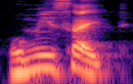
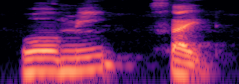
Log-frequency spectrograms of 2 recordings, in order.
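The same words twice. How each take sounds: First: হোমিসাইড as one connected word, ho-mi-sait; pronunciation demo. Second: হোমিসাইড drawn out as ho, mi, sait; syllable-by-syllable pronunciation. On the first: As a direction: model হোমিসাইড firmly in one go. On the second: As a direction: break হোমিসাইড slowly into three separate parts. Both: Shown as a demonstration. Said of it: "উচ্চারণটা কি হবে?".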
